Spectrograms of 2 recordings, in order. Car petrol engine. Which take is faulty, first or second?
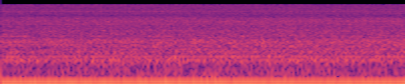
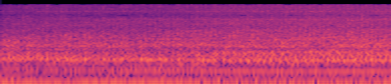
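second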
